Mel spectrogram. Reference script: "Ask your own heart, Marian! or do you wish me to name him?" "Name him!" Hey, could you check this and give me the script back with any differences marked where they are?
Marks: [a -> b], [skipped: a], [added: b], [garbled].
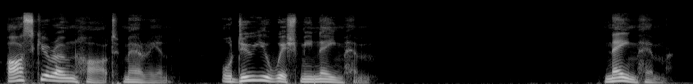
"Ask your own heart, Marian! or do you wish me [skipped: to] name him?" "Name him!"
